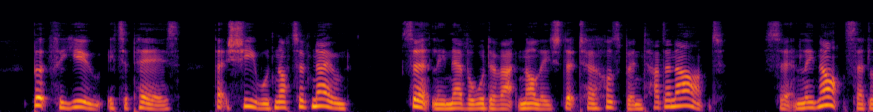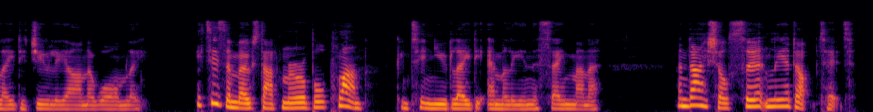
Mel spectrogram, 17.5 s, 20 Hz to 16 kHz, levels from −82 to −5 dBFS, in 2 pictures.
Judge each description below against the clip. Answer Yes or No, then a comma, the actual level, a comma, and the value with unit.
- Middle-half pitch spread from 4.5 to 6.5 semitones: Yes, average, 5.1 semitones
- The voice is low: No, medium, 155 Hz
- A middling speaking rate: Yes, average, 160 wpm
